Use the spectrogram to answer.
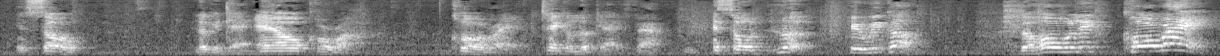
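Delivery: usual speaking voice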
